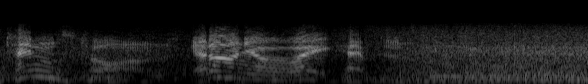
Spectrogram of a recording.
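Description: A man speaks sharply and close by.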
